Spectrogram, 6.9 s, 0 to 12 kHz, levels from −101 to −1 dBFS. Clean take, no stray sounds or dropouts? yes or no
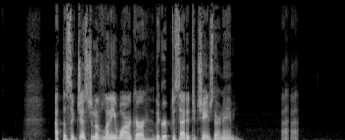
no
